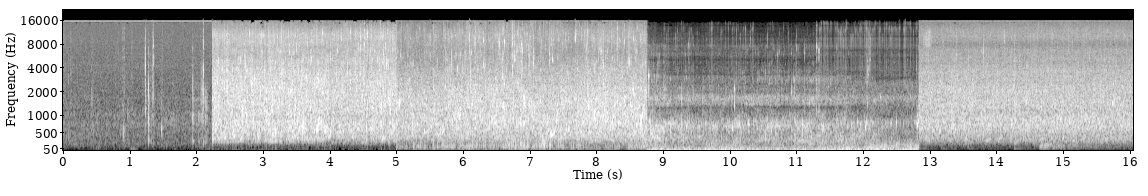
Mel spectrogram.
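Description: Shallow river water running over pebbles, a steady rush that comes in suddenly about two seconds in after a quiet start with a few faint clicks; its tone shifts a few times as the shots change.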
